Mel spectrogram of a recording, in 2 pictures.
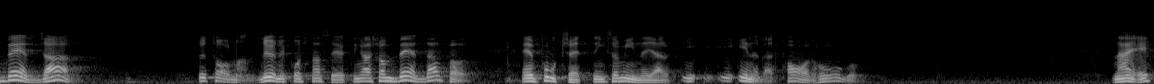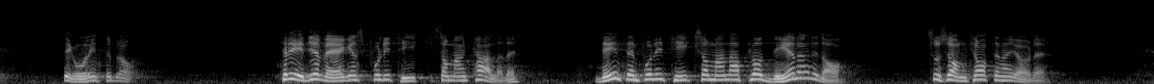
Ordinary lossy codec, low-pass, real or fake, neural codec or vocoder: none; 7.2 kHz; real; none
